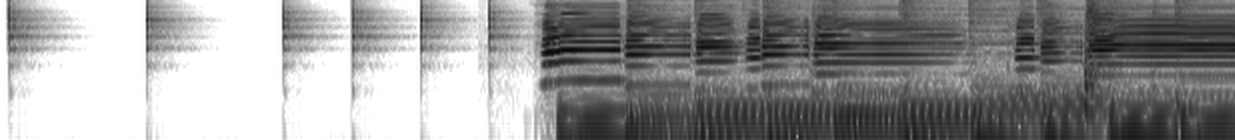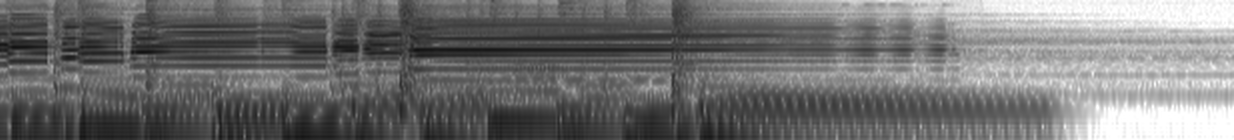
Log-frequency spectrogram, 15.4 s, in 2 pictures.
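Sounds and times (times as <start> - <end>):
soloist exercise: 3.4 - 14.4.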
